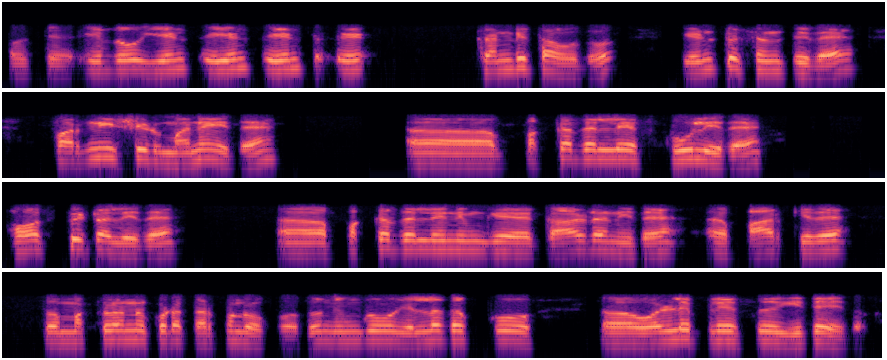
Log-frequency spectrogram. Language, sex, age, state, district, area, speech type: Kannada, male, 45-60, Karnataka, Udupi, rural, conversation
